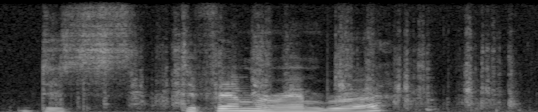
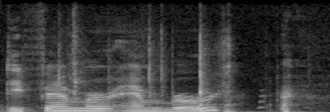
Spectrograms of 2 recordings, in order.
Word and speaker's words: ephemera: They're getting ready to do their Ephemera. Oh, I'm saying it wrong. Ephemera.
